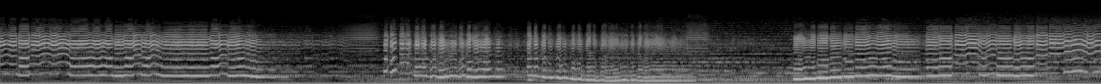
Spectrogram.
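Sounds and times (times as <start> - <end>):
reed wind instrument playing: 0.0 - 11.0.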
